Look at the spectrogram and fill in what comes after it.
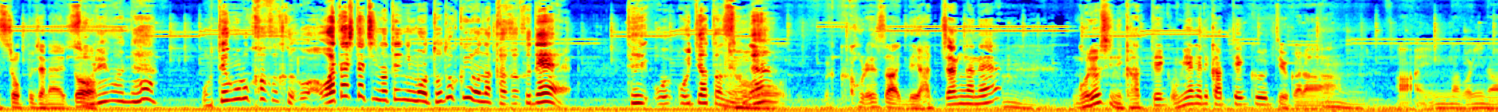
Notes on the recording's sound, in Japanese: パーキング収録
